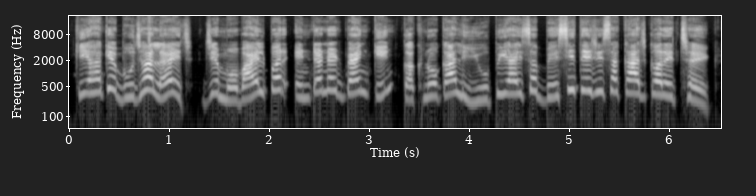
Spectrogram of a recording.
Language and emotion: Maithili, surprised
